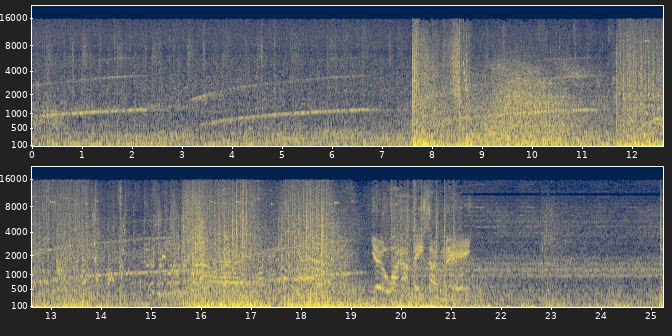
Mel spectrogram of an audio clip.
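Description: Running footsteps slap on wet pavement.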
